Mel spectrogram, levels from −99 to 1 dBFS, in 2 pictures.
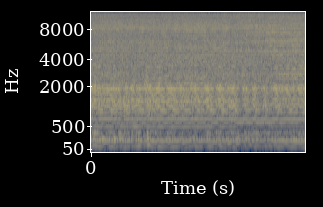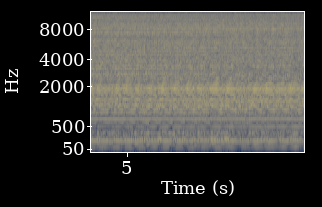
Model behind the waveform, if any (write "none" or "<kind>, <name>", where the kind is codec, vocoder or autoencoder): none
